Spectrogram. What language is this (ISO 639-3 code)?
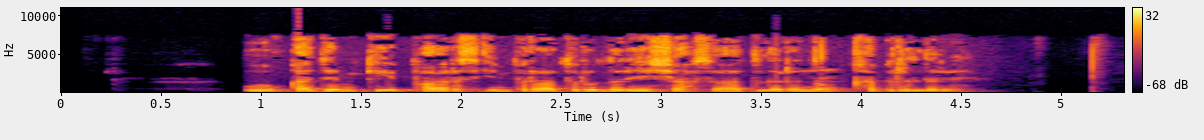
uig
